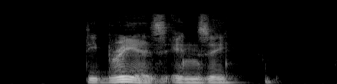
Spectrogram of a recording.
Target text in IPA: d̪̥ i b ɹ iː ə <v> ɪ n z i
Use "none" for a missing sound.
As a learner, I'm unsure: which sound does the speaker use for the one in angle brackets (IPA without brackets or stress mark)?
z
